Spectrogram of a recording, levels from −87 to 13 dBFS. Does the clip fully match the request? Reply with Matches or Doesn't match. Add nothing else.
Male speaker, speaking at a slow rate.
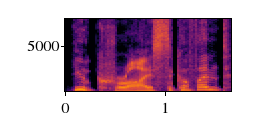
Matches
